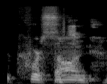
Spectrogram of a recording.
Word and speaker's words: croissant: No, I mean, I've had like a croissant or scone. – And I'm using the American pronunciation because it isn't a croissant that they make.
